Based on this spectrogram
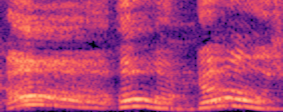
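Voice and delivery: high, acted crowd gasp of dismay; mock-horrified onlookers; shocked dismay. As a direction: react aghast, pitch leaping up. Crowd aghast at groom's silly clothes.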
